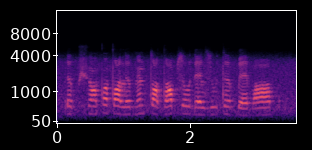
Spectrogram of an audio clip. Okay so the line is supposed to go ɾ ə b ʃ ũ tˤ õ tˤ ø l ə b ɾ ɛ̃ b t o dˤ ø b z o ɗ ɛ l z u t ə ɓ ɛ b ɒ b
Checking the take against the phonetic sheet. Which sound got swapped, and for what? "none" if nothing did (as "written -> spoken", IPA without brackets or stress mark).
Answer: ɒ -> ɑ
